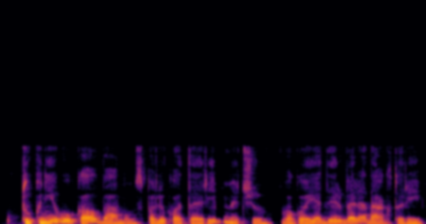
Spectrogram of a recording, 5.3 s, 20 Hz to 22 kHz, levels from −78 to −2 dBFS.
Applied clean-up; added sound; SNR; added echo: neural mask model Resemble Enhance denoiser.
